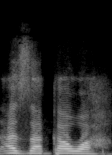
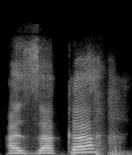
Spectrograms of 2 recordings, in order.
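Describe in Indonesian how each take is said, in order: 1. Kata itu berakhir 'zakawah' dengan bunyi 'w'. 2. Kata itu berakhir 'zakah' tanpa bunyi 'w'. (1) "jangan baca az-zakawah" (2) "Az-zakah jangan az-zakawah"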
